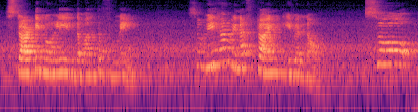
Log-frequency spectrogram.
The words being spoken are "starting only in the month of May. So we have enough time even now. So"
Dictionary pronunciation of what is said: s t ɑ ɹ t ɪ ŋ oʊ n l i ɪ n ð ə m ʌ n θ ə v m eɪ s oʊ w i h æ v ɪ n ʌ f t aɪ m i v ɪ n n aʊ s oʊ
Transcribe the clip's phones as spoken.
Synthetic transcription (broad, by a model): s t ɑ ɹ t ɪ ŋ oʊ n l i ɪ n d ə m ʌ n t ə v m eɪ s oʊ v i h æ v ɪ n ʌ f t aɪ m i v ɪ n n aʊ s oʊ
